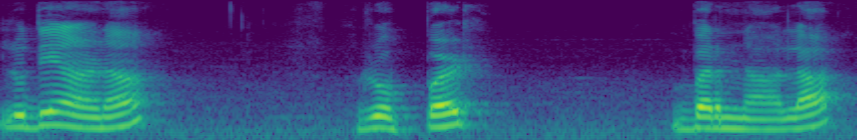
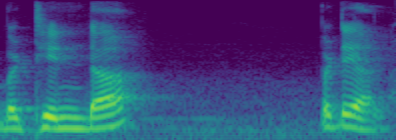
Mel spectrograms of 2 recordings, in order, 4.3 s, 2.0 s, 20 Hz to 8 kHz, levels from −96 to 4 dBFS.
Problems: constant background noise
